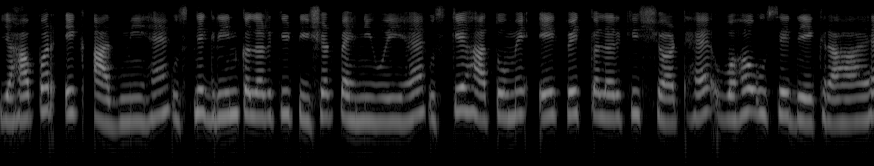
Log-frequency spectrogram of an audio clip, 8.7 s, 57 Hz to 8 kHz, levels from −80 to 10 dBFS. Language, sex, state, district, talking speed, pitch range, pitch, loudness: Hindi, female, Maharashtra, Pune, 160 wpm, 225-265 Hz, 245 Hz, -41 LUFS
